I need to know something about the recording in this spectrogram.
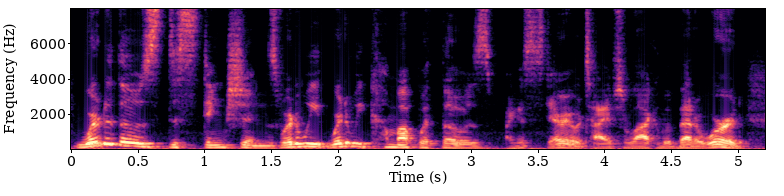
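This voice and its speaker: A man's voice: medium pitch, animated, a little fast, a little mellow, slightly rough. A man from central Illinois hosting an interview, asking casual, rambling questions with restarts. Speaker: interviewer, host.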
